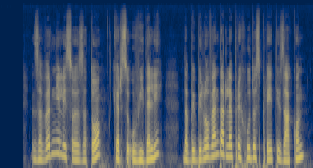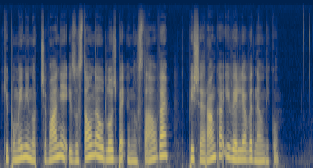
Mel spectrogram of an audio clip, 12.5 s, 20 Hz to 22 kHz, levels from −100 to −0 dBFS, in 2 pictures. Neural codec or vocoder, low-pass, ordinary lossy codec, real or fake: vocoder, 44.1 kHz, 128 mel bands, Pupu-Vocoder; 19.8 kHz; none; fake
